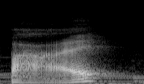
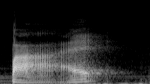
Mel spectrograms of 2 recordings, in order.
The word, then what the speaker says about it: 百: When you pronounce this third tone, it's a little bit tricky. Look at my head. It goes down first, then goes up. 百, 百, 百.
